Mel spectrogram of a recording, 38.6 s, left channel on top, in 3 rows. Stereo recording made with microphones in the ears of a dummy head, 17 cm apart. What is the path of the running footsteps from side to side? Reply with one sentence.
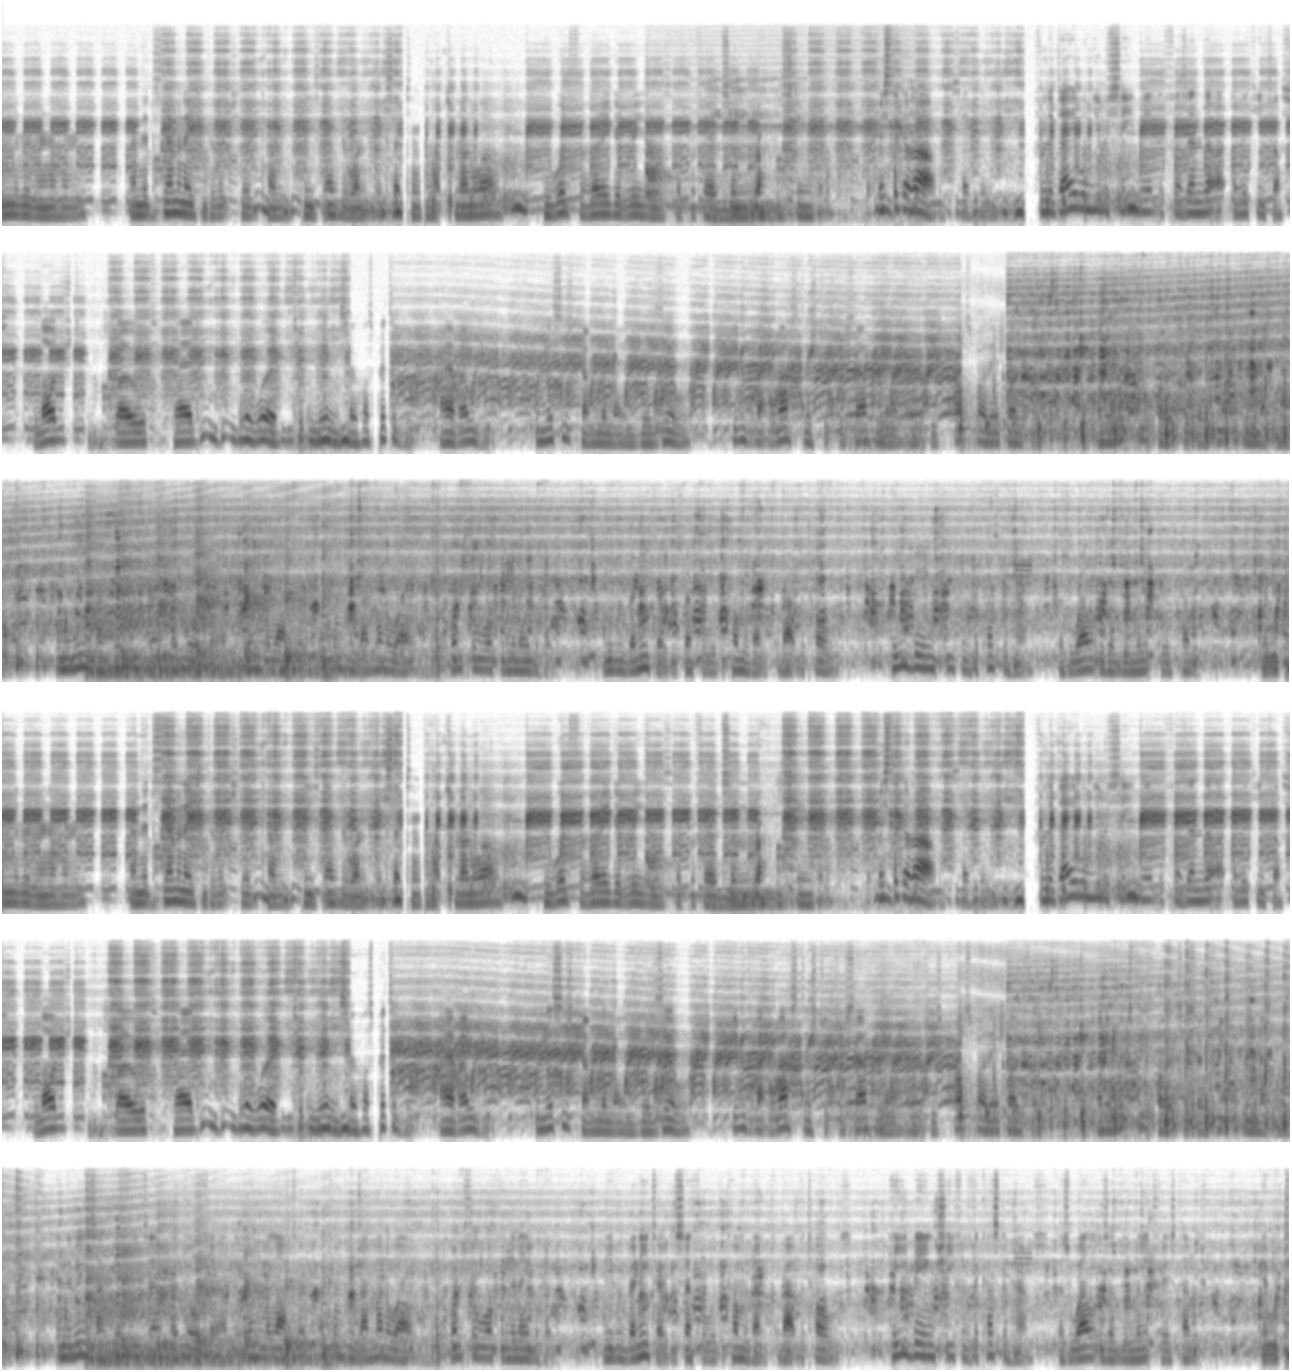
You can hear the running footsteps go from the right side to the left.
